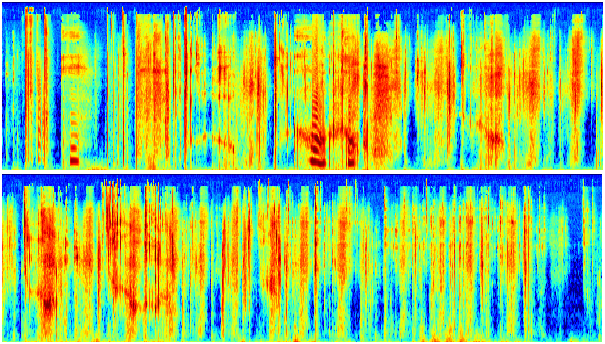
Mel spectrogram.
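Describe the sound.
Loud crunching and chewing of crunchy fruit, with many wet bites in an irregular rhythm that continue through the whole stretch.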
